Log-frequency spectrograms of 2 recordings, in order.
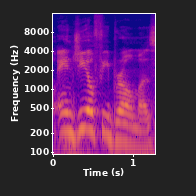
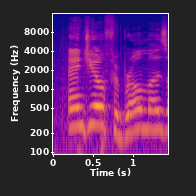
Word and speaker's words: angiofibromas: Angiofibromas is what I'd assume is the thing. I'm assuming the G is supposed to be pronounced like a J.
